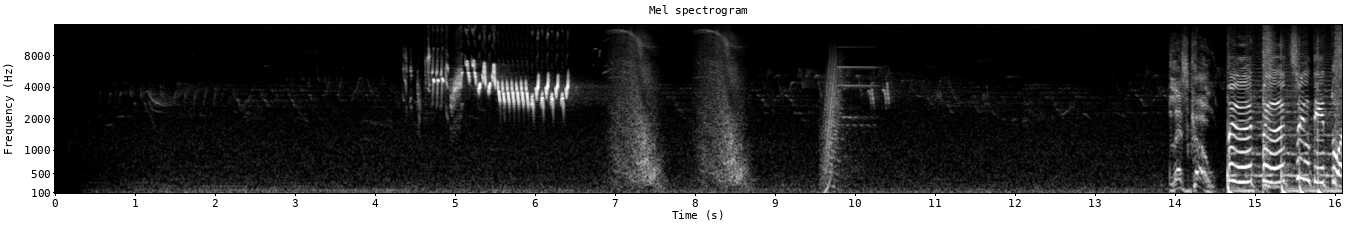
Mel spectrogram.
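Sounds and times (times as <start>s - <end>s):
birds chirping: 0.3s - 14.8s
downward swoosh: 6.9s - 8.8s, 9.6s - 10.4s.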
